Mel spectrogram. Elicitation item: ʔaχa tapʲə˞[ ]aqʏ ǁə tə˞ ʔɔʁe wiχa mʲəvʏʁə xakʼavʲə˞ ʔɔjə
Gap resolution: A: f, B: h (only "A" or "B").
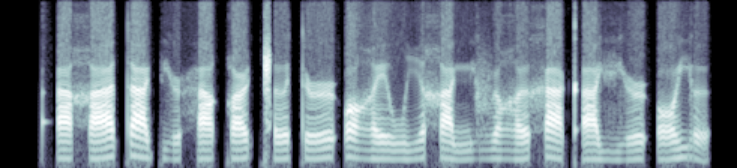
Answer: B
